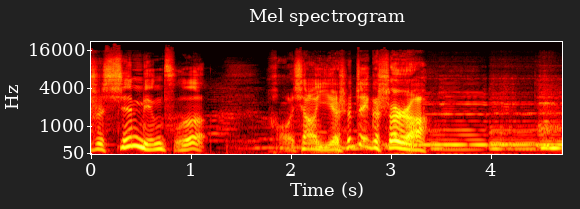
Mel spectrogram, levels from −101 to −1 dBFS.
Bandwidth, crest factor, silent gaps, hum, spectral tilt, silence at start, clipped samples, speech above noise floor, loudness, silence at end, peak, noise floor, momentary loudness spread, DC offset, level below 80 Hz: 17 kHz; 20 dB; none; none; -4 dB/octave; 0 s; under 0.1%; 29 dB; -27 LUFS; 0 s; -8 dBFS; -56 dBFS; 15 LU; under 0.1%; -66 dBFS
